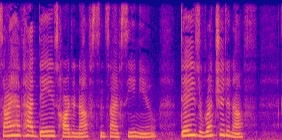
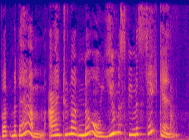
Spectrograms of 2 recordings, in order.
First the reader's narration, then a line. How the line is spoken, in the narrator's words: astonished to be familiarly addressed by this plain good wife, did not recognize her at all and stammered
